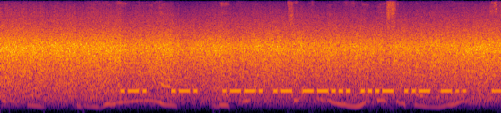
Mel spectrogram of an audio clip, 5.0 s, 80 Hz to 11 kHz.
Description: Morse code, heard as a keyed tone, machine-sent, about 33 wpm, 630 Hz, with heavy radio static and speech in Bodo. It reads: R R PA7VUD …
